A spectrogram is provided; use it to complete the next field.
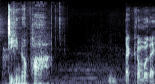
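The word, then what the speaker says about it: Dinh Ngoc Ha: o c h a it is pronounced d noppah would that come with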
